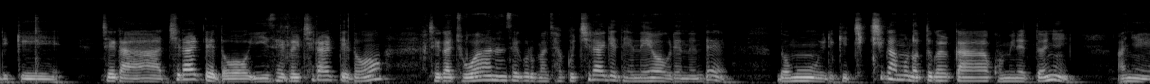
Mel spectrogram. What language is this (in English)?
Korean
